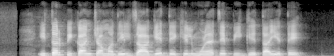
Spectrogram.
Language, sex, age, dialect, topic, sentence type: Marathi, female, 51-55, Standard Marathi, agriculture, statement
